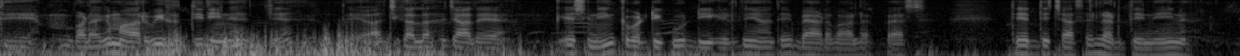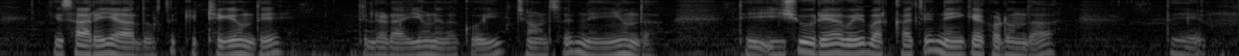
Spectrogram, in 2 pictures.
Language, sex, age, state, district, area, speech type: Dogri, male, 30-45, Jammu and Kashmir, Udhampur, rural, spontaneous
